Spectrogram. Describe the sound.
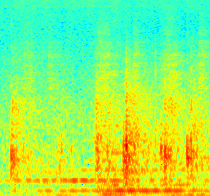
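Horse trotting across a wooden bridge with gaps between its planks: a few hollow, clopping hoofbeats over a low humming drone.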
